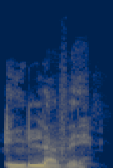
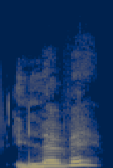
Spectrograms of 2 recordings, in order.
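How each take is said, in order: First: Said in the usual way. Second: Higher, rising with delight; excited repeat. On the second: Real, not acted. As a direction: savour the good news, rising at the end. Répète la bonne nouvelle, ravie. (« l'avait » monté, ravie)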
